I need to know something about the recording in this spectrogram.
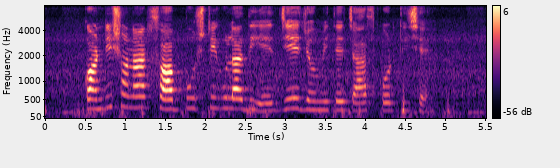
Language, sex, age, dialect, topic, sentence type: Bengali, female, 25-30, Western, agriculture, statement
